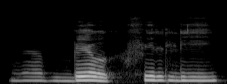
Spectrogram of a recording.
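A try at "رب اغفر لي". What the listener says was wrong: ٹھیک ہے غائن کو بہت ٹائم دینا چاہیے. یہ مس ہو جاتا ہے.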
